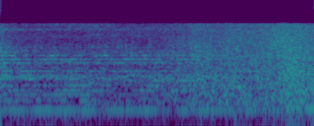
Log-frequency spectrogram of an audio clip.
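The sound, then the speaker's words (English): Ocean waves foam and crash against a reef in a continuous, loud rushing wash that swells slightly toward the end, with no voices present. “I stood in the middle of the sea. It was a reef upon which waves foamed, dashing violently onward.”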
